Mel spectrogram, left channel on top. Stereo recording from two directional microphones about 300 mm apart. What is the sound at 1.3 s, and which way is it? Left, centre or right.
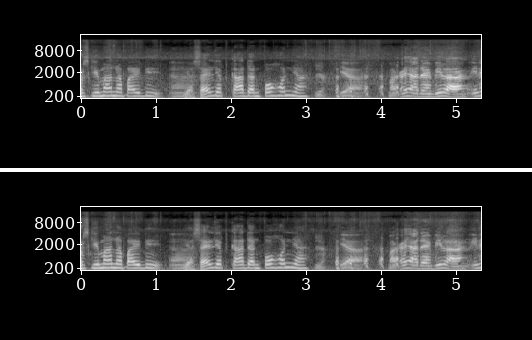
Speech, centre.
